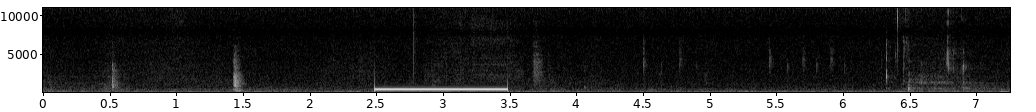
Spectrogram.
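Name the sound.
telephone ringback tone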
